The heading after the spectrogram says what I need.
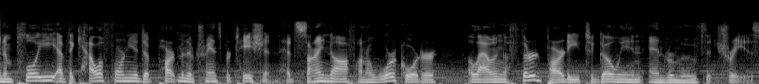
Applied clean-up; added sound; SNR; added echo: none; none; none; none.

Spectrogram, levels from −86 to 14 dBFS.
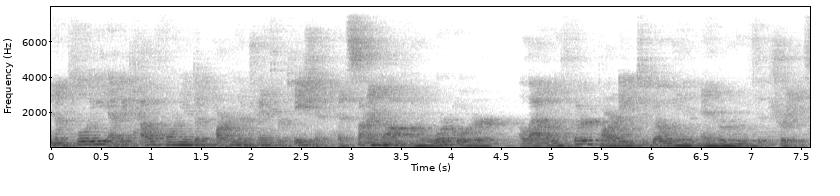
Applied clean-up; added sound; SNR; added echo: none; none; none; reverberation time 1.1 s.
